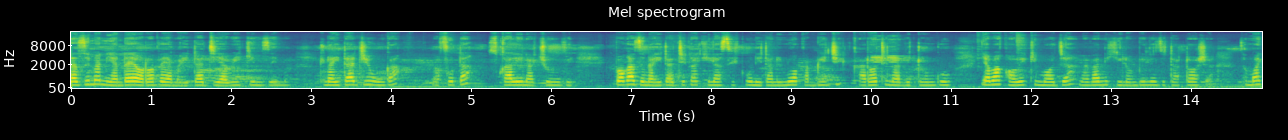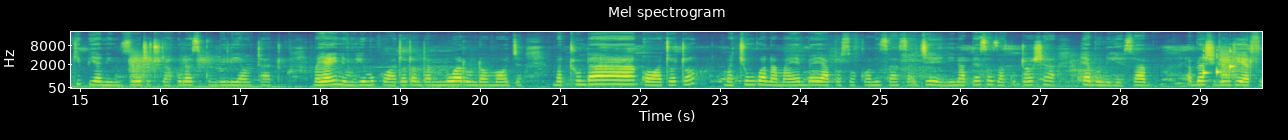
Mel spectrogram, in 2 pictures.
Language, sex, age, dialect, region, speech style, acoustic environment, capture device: Swahili, female, 18-24, Kenya - Nairobi Sheng-influenced, Kenya, happy; excited, people talking; traffic, mobile / Linux / Chrome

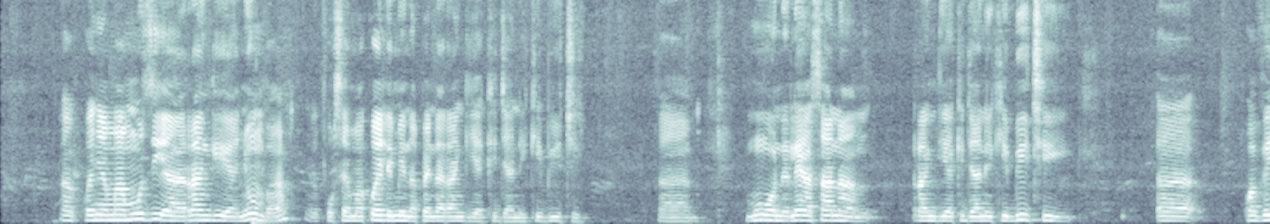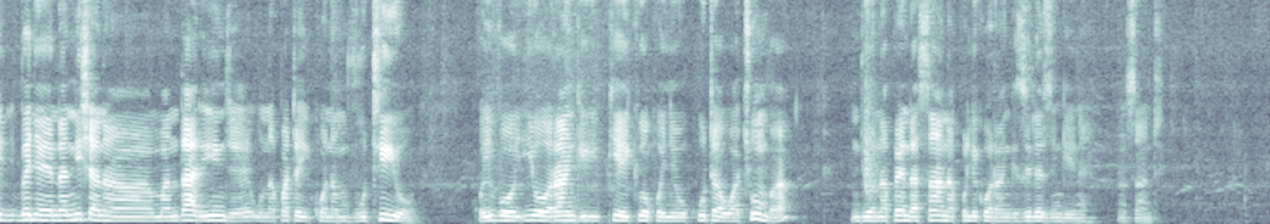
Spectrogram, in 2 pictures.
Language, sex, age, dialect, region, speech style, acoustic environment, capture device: Swahili, male, 25-34, Kenya - Nairobi Sheng-influenced, Kenya, relaxed, silence, desktop / Windows / Chrome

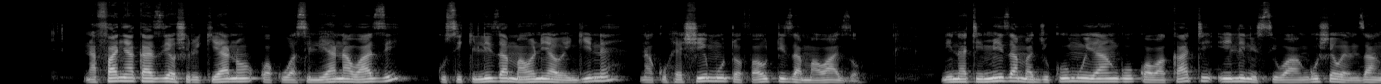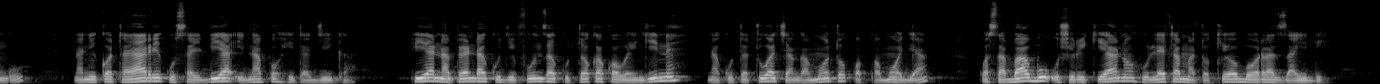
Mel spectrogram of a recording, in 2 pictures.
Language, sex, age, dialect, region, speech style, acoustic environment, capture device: Swahili, male, 25-34, Kenya - Nairobi Sheng-influenced, Kenya, relaxed; focused, nature; silence, mobile / Linux / Chrome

